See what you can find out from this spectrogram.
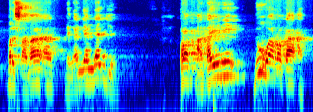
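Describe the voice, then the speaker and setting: Very slowly, a man speaks at a high pitch with very wide pitch swings. Room echo is audible. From Sulawesi, Indonesia (born in Poso). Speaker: Islamic preacher. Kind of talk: sermon.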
